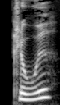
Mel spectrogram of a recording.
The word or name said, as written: klode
